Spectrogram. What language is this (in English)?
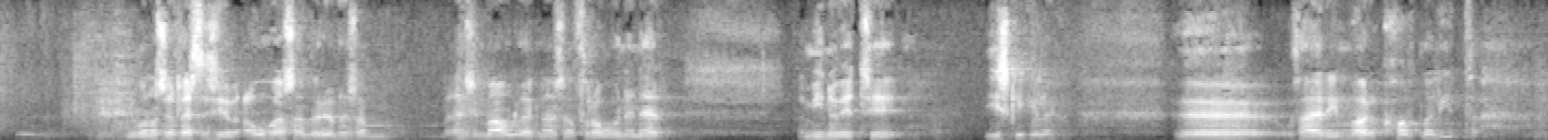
Icelandic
